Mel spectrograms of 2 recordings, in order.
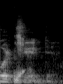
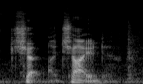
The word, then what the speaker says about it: orchid: TRAVIS: Or-chide. LAURA and ASHLEY: Orchid. TRAVIS: No, it's not kid. ASHLEY: Sometimes when those letters are together, it sounds like a K.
